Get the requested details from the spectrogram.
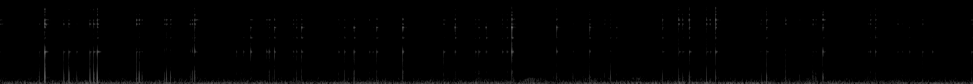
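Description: Glass is tapped repeatedly, producing a quiet, irregular series of bright, short clinks that die away almost instantly. A steady low hum sits underneath the taps.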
